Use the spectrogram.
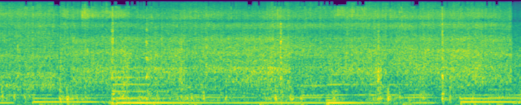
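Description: Potatoes go into a pan of frying spices for a thin mutton curry. A steady, close sizzle and crackle of hot oil runs continuously, with a faint low hum underneath.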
